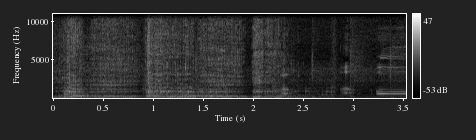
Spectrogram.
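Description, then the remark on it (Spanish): Lion cubs roar in a quick string of loud, rough bursts, three in close succession, then softer growly calls trailing off before one more short roar at the end. “¡Rugidos de león bebé!”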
